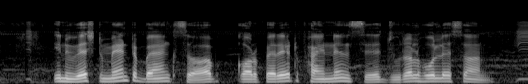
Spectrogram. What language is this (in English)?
Bhojpuri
